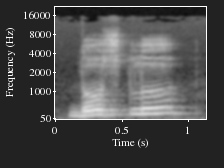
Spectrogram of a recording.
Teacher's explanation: Bakın K sesi yumuşayarak yumuşak G'ye dönüşmüş. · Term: ünsüz yumuşaması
